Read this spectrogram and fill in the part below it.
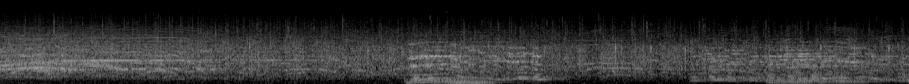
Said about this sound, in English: I want you to clap a little louder.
